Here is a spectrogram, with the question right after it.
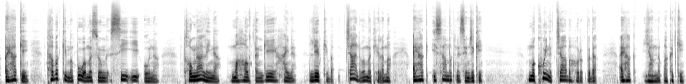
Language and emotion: Manipuri, fearful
